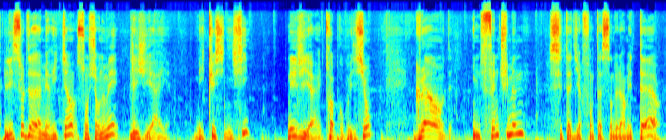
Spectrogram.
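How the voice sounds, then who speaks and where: Lively man hosting a radio quiz. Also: mid-range voice, moderate pace, slightly rough, soft background music. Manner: lively, joking, stretches key words. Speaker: quiz host. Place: radio studio.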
